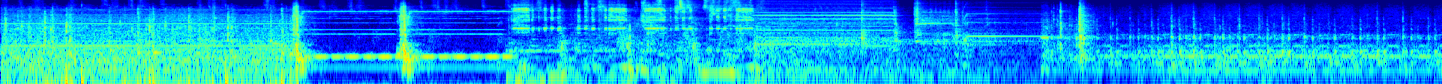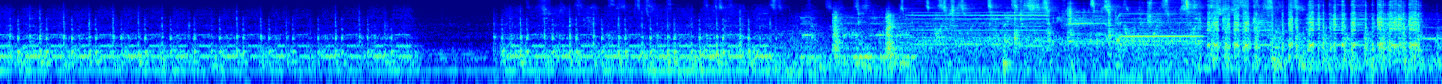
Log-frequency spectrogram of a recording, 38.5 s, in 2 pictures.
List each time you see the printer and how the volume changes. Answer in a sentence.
The printer can be heard from 0.0 to 38.4 s, getting quieter then louder.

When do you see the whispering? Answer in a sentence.
You can hear the whispering from 0.2 to 10.2 s and from 26.2 to 36.8 s.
